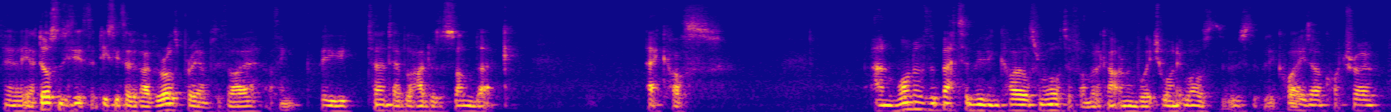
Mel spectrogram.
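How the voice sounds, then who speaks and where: A man gives a casual, unscripted hi-fi review, rambling and halting as he reminisces. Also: lowish voice, fairly even intonation, slight background noise, low-quality recording. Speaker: hi-fi dealer and reviewer. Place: small carpeted indoor room, seated.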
